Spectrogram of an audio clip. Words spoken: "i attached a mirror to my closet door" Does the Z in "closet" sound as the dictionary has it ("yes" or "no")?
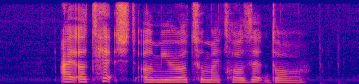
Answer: yes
